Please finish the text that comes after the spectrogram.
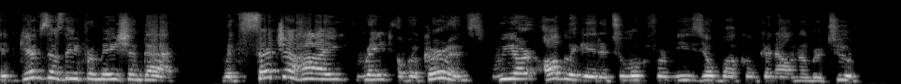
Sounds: speech

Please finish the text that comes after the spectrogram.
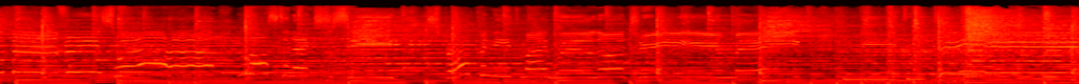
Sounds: music

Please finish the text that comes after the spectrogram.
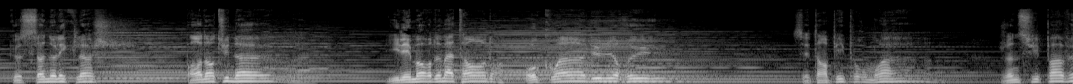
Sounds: music, speech

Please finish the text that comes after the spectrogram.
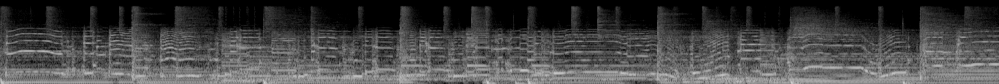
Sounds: music, electric guitar

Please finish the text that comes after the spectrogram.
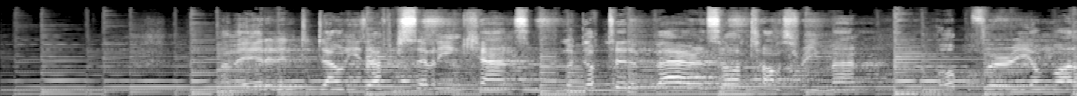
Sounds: music

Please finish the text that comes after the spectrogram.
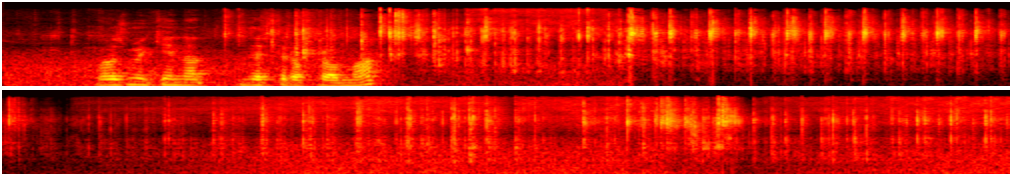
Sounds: spray, speech

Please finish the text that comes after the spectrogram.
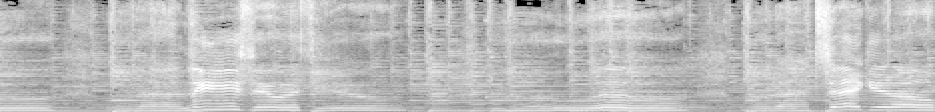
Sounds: music

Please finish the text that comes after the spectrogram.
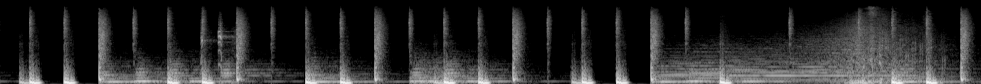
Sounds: music

